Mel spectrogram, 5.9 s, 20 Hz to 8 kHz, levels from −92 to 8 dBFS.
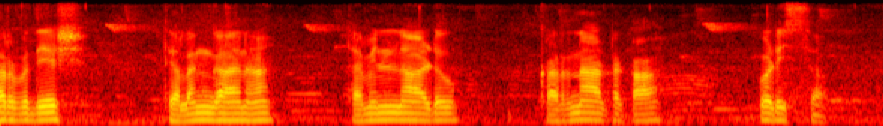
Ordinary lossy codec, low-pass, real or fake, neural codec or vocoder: none; 7.2 kHz; real; none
